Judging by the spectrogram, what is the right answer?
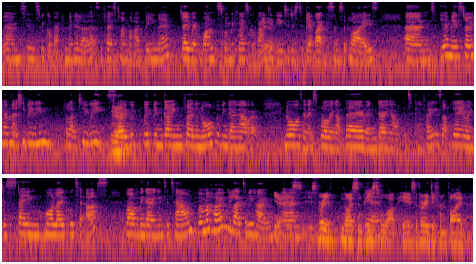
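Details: Adult woman speaking; ordinary speech.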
